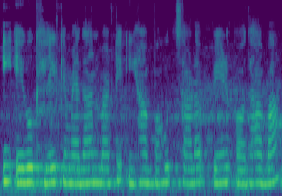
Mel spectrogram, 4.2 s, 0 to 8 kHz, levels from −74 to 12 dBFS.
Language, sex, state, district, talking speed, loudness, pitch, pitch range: Hindi, female, Bihar, East Champaran, 155 wpm, -16 LUFS, 220 Hz, 215-225 Hz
